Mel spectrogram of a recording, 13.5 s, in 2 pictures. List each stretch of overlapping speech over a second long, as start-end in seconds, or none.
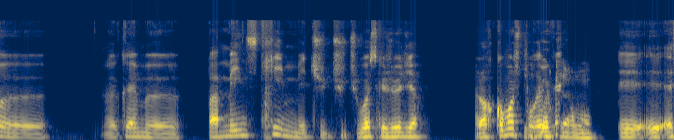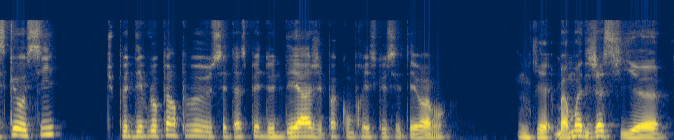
none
